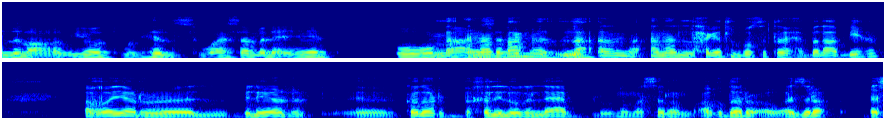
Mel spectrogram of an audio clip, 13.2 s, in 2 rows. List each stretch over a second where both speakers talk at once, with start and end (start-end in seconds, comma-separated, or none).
3.2-4.5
